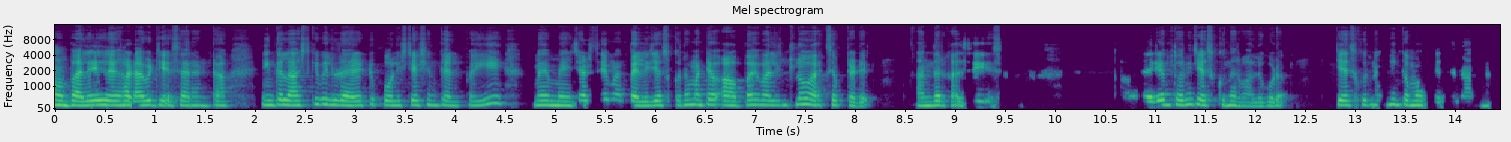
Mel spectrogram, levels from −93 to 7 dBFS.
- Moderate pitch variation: No, narrow, 1.7 semitones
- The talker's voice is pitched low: No, high, 195 Hz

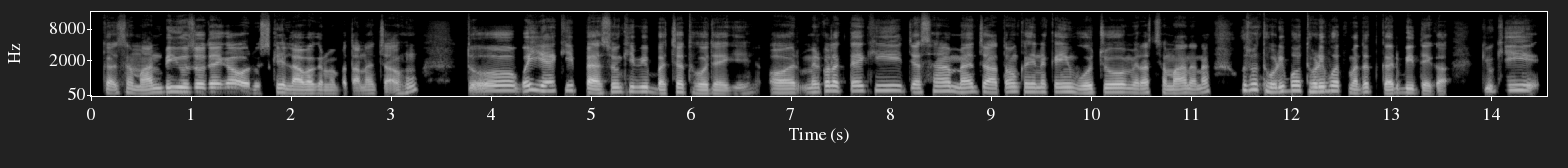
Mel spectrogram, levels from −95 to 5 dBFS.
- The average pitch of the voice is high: No, medium, 145 Hz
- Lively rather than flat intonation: Yes, wide, 6.4 semitones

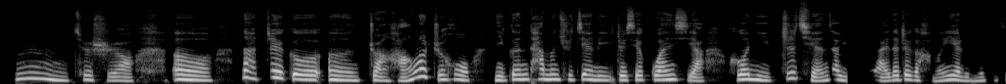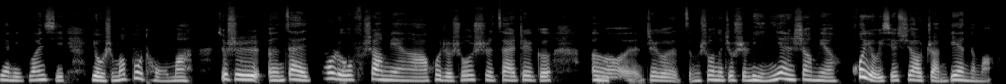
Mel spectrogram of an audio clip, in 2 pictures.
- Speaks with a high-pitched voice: Yes, high, 200 Hz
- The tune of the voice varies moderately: Yes, average, 3.5 semitones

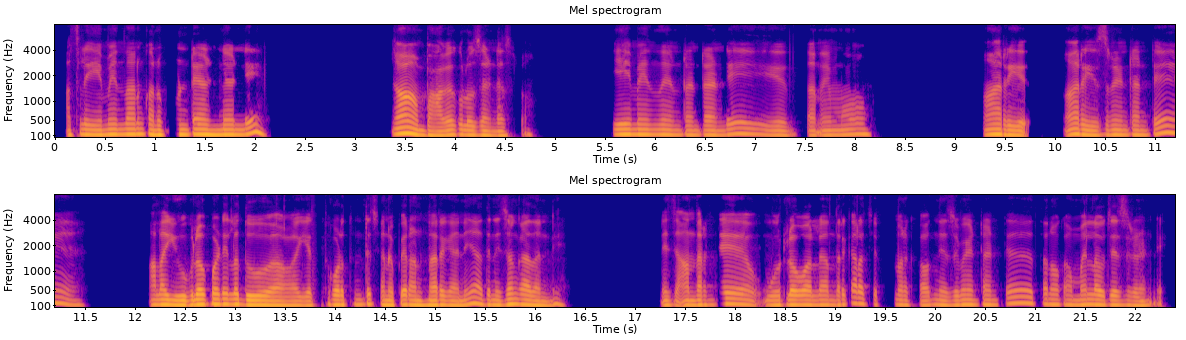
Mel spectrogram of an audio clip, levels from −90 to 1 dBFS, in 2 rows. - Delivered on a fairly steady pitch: Yes, narrow, 1.7 semitones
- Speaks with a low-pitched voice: Yes, low, 120 Hz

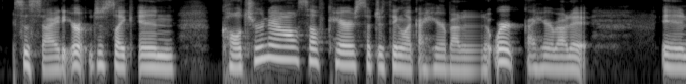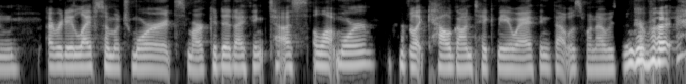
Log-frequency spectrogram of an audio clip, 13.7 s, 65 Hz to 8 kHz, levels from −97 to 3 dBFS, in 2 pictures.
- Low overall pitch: No, medium, 170 Hz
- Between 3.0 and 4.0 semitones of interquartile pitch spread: Yes, average, 3.3 semitones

